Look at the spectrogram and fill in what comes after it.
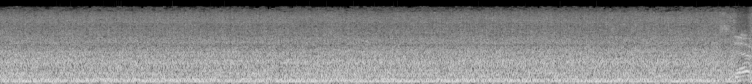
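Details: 1989 Pace Arrow RV after an alternator replacement: loud, steady engine run with an even low drone and no knocks or surging; healthy and charging at 13.9 V at the charge controller.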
